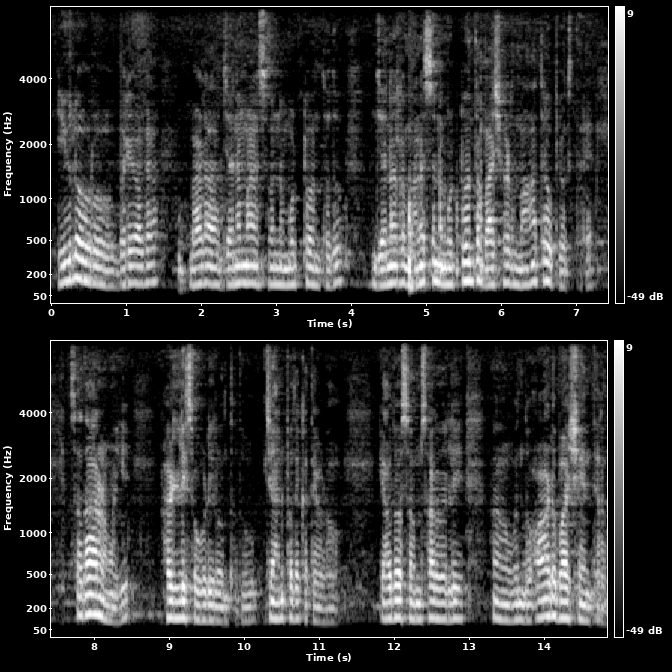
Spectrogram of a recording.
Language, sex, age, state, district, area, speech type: Kannada, male, 60+, Karnataka, Bangalore Urban, rural, spontaneous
